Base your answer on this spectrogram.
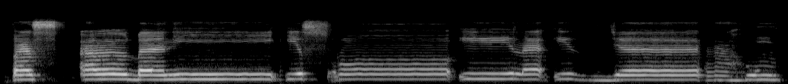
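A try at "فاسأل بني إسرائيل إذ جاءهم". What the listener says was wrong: Ya, kurang panjang izja'ahum.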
